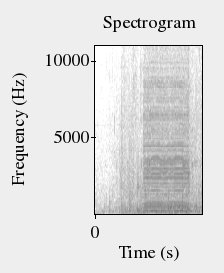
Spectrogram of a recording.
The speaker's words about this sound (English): An alarm sends her and Lulu hurrying into the recovery room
